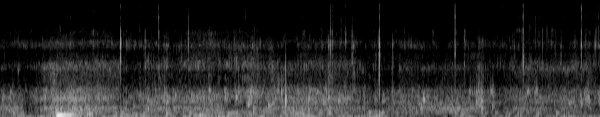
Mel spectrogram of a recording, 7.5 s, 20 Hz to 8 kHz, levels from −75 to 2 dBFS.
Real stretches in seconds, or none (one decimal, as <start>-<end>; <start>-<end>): 1.9-3.2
